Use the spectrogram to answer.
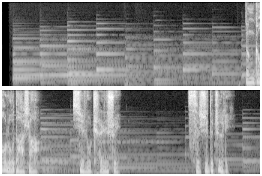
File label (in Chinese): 男 工程解说; 江跳线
